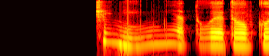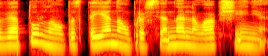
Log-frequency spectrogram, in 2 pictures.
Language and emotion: Russian, angry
